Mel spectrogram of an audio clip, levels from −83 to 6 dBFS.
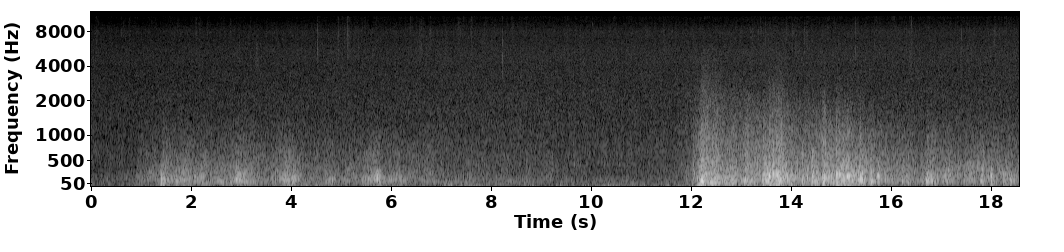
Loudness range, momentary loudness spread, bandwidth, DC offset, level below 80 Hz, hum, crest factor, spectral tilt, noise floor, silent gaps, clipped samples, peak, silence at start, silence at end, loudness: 22 LU; 24 LU; 11 kHz; under 0.1%; -36 dBFS; none; 20 dB; -8 dB/octave; -47 dBFS; none; under 0.1%; -6 dBFS; 0 s; 0 s; -25 LUFS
